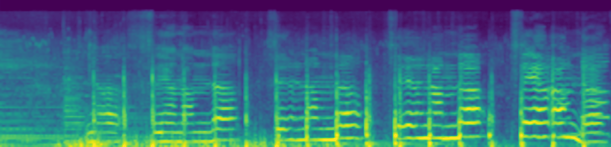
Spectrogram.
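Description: Live band playing a song: drum kit and guitar with a high melody line that slides between notes, likely sung by a woman. A held chord sounds for about the first second before the drums and melody come in.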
